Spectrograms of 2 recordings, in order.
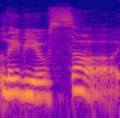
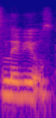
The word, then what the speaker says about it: Leviosa: It's not Leviosa. It's Leviosa. No, it's not Leviosa. It's Leviosa. And in Norwegian they say Leviosa. Leviosa.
